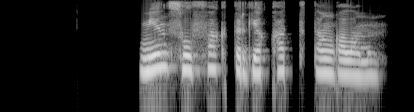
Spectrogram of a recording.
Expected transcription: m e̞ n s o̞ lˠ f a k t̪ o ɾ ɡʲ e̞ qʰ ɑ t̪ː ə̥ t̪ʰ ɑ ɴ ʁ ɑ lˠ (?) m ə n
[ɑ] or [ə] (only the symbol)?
ɑ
